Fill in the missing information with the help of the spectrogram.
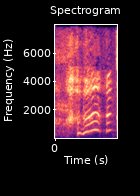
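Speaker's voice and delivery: high, scheming giggle; mean giggle; mocking laugh. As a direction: laugh at the gullible friend. Friends mocking Eileen.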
